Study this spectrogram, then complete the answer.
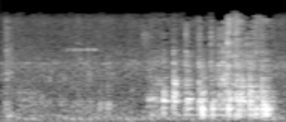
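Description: A coil of rope rustles and scrapes against a rubber tyre.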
